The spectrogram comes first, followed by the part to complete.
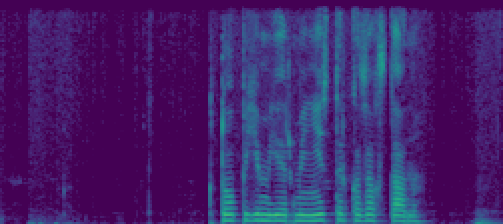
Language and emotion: Russian, neutral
